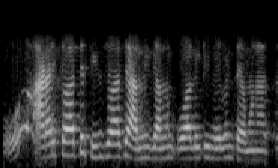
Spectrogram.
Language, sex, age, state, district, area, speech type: Bengali, female, 60+, West Bengal, Darjeeling, rural, conversation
